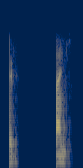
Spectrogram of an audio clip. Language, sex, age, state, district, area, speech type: Tamil, male, 18-30, Tamil Nadu, Tiruvarur, rural, conversation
